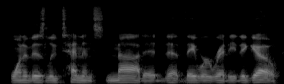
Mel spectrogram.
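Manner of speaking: ordinary delivery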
